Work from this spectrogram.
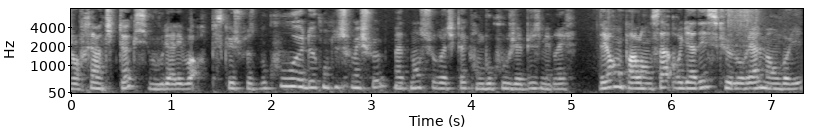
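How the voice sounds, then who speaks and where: A woman talking very fast with hardly any pauses. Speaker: YouTuber and TikTok creator. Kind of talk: casual vlog talk to camera. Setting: filming at home on tripod. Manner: chatty, many fillers.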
